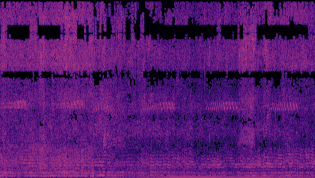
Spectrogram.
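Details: Honeybees carrying honey into their hive: a dense, wavering buzz of many bees with a low steady hum underneath that deepens after the second second.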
